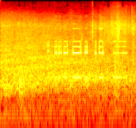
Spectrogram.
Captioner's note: bite alarm bleeps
